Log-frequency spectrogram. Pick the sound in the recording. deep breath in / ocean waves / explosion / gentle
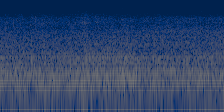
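ocean waves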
